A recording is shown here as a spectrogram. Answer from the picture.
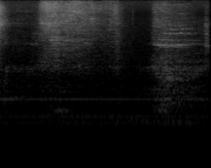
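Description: A sharp click, then two heavy, noisy breaths from a man, the first about half a second in and a shorter one near the end.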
